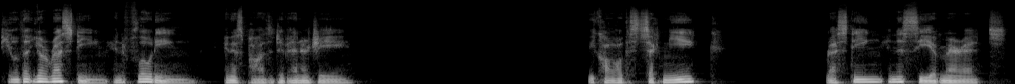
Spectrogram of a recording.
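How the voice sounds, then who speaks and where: A man with a very deep, soft-edged, mellow voice guides a meditation. He reads scripted instructions calmly and gently. His phrasing is measured, with pauses that leave room to follow along.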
